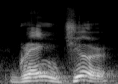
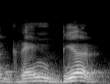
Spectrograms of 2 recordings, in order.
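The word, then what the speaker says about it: grandeur: हमारा आंसर होगा डी ग्रेंजर या ग्रैंड डियर दोनों तरह से उच्चारित होता है यह शब्द ग्रेंजर या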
